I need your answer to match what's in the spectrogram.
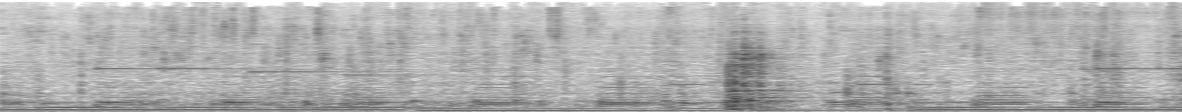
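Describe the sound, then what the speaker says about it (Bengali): Amudi fish fry crisply in hot oil with a loud, continuous crackling sizzle and a brief burst of louder spattering midway, while a steady hum runs underneath. "আওয়াজটা শুনে তোমরা বুঝতেই পারছো যে কতটা ক্রিস্পি হয়েছে"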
